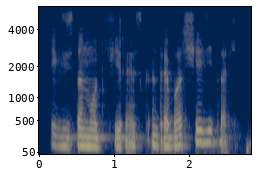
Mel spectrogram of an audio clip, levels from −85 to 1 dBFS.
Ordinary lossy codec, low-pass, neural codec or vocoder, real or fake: Opus, 64 kbps; 5.4 kHz; none; real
